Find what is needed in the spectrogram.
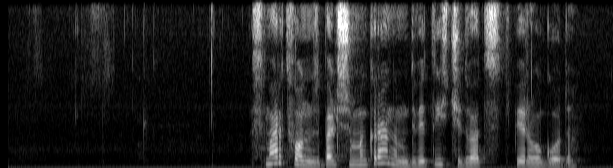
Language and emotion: Russian, neutral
